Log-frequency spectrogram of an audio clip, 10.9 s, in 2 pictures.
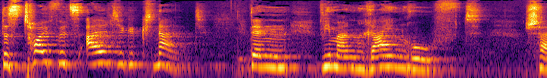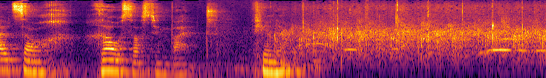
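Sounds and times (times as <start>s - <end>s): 
speech: 0.0s - 8.8s
audience applause: 8.3s - 10.9s.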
